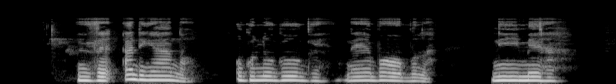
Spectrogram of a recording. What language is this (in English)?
Igbo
